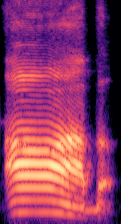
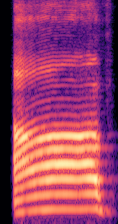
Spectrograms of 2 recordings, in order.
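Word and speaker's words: אב: Another way you could pronounce the bait is vet of va. And and so is ab or is ab. And guess what off means in Hebrew, brother Carl? Av is the word for father in Hebrew.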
